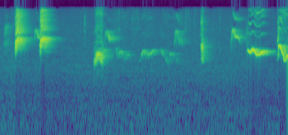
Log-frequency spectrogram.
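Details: Male silver-eared mesia decoy singing: loud sharp chirps, then short flat whistles, ending with a wavering, warbled whistle and another chirp.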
